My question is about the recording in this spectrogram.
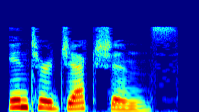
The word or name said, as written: interjections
